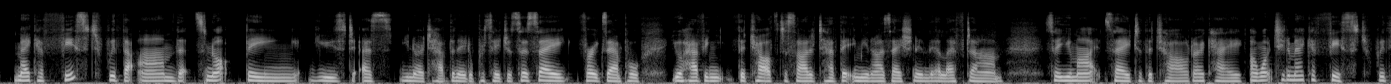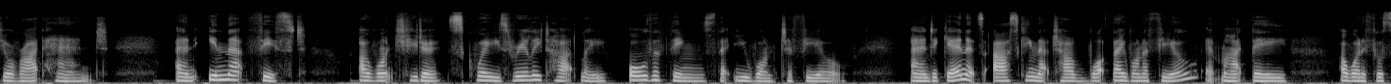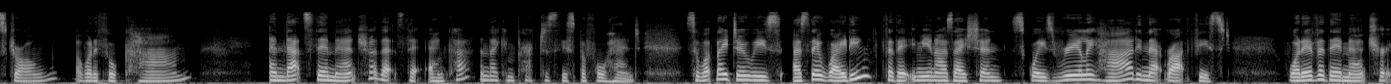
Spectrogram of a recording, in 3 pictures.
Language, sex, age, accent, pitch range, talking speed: English, female, 40-59, Australian, 160-190 Hz, 190 wpm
